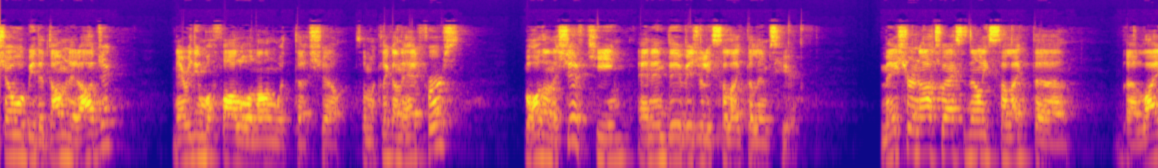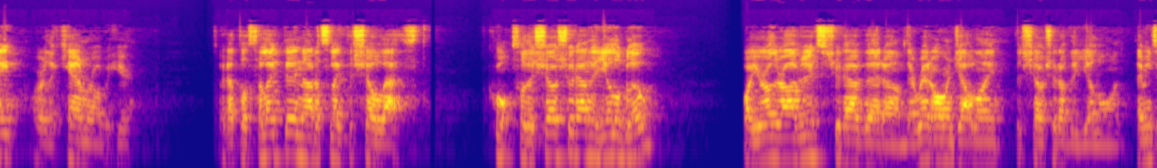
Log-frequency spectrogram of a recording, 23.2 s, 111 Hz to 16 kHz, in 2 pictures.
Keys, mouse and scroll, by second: 3.7 click, 15.5 shift+click.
